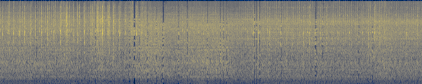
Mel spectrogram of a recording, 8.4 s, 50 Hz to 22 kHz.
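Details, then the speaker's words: Cobbled-up 390 V8 in the Black Pearl, electric choke suspected faulty: loud, hissy, choppy uneven idle from a vacuum leak at a hole in the back of the carburettor, with heavy blow-by. "now while she's running idle probably not massive vacuum leak on the back of that on the back back here somewhere i got to dive into that"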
